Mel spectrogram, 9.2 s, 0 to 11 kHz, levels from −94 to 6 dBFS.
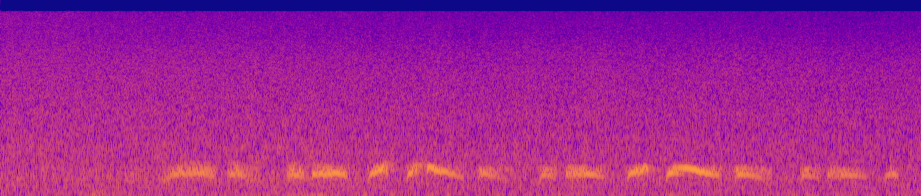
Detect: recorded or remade recorded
